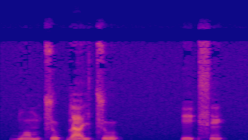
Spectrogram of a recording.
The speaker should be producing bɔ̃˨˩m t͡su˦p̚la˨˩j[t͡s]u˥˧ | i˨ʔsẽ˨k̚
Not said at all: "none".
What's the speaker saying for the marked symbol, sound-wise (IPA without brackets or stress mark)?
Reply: t͡s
